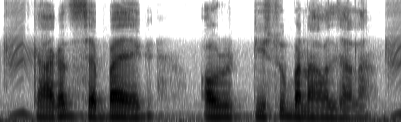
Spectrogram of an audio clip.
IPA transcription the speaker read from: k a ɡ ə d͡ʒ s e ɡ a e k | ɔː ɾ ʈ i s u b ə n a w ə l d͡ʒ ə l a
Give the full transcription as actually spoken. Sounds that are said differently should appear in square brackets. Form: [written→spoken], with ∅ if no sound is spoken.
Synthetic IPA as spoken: k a ɡ ə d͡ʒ s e [ɡ→b] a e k | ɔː ɾ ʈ i s u b ə n a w ə l d͡ʒ [ə→a] l a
